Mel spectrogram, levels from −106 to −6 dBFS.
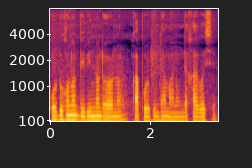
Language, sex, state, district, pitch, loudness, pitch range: Assamese, male, Assam, Sonitpur, 105 Hz, -21 LUFS, 100-115 Hz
